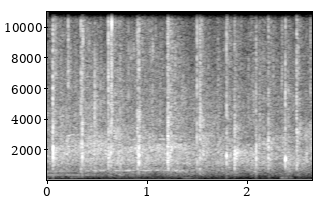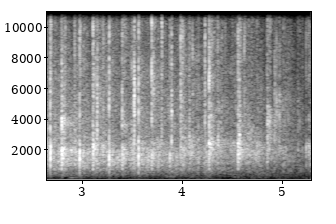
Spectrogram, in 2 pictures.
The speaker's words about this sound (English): And also some special applause to our children and mom choir. Yeah.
